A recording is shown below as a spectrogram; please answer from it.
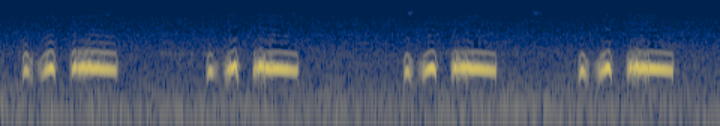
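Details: Spotted dove used as a ground decoy with rapid 'thúc gù' cooing to rouse fighting males: four phrases about every two seconds, each a quick double note and then a drawn-out level coo.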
